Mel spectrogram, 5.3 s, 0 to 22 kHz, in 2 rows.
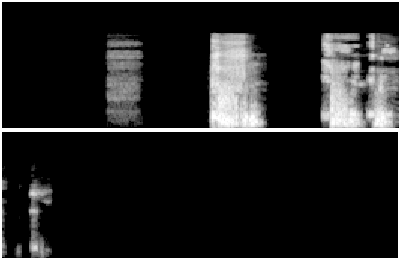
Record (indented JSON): {
  "three_cough_length": "5.3 s",
  "three_cough_amplitude": 28437,
  "three_cough_signal_mean_std_ratio": 0.28,
  "survey_phase": "beta (2021-08-13 to 2022-03-07)",
  "age": "18-44",
  "gender": "Female",
  "wearing_mask": "No",
  "symptom_cough_any": true,
  "symptom_runny_or_blocked_nose": true,
  "symptom_sore_throat": true,
  "symptom_fatigue": true,
  "symptom_headache": true,
  "symptom_onset": "6 days",
  "smoker_status": "Never smoked",
  "respiratory_condition_asthma": false,
  "respiratory_condition_other": false,
  "recruitment_source": "Test and Trace",
  "submission_delay": "1 day",
  "covid_test_result": "Positive",
  "covid_test_method": "ePCR"
}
